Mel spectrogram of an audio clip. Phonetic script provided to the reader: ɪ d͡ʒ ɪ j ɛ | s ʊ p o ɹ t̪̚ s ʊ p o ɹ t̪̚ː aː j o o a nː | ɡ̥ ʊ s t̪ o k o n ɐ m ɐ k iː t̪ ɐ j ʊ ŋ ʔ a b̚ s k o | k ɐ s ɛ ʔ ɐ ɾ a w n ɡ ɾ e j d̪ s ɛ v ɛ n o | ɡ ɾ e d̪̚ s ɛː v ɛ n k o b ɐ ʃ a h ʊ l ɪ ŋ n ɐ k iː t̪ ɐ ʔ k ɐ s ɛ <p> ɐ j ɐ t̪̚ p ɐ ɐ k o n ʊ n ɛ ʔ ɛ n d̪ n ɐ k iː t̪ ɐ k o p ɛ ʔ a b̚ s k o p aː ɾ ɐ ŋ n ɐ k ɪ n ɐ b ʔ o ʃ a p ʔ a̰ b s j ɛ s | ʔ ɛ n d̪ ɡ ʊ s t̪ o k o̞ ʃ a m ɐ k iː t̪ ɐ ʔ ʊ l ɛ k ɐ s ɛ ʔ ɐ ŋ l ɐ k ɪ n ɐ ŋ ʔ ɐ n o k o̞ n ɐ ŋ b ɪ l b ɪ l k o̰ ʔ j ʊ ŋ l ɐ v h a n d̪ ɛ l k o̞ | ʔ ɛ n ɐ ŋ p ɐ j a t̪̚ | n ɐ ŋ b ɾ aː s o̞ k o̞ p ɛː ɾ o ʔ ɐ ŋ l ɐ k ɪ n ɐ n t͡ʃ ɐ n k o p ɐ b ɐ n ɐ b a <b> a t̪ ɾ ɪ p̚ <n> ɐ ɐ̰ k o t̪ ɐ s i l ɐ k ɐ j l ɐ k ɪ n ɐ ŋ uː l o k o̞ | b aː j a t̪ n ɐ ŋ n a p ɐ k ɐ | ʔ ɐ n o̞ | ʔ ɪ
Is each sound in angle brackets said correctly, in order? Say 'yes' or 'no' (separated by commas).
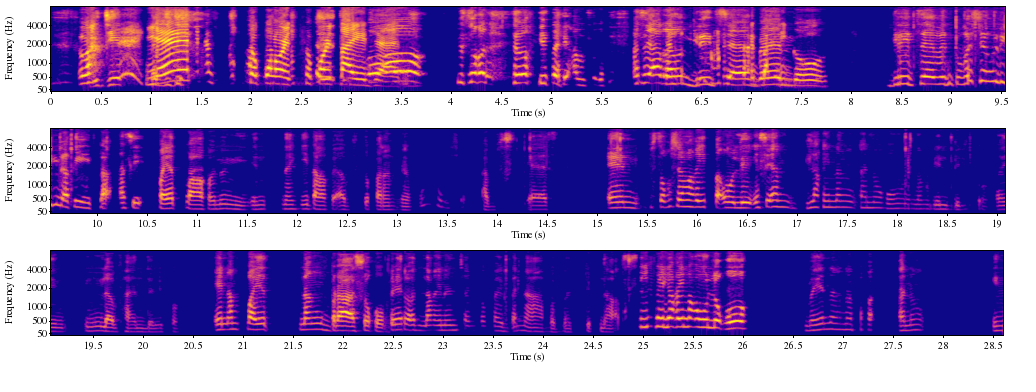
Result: yes, yes, yes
